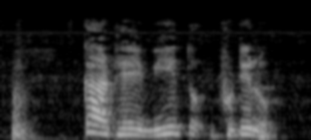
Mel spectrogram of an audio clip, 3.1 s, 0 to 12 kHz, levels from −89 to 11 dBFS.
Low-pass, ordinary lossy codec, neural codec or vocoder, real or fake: 7.2 kHz; MP3, 64 kbps; none; real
